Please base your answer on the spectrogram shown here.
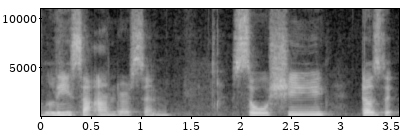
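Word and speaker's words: Liese: never too late to apply the name is Lisa it's spelled l i e s e Lisa Anderson so she does the H4 Visa process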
